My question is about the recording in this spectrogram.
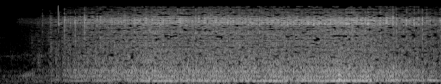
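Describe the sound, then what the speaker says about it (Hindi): A sewing machine stitches a lehenga panel with magji trim held straight along the edge, running as a steady, close, continuous whir after a brief start, with no talking. "तब सिलाई करेंगे इसमें।"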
